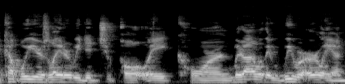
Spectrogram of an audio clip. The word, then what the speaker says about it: Chipotle: we did Chipotle corn we were early on Chipotle nobody could say it including our own staff I'd walk through the office and hear Chipotle chiple I'm like oh my God we can't pronounce our own product uh then when you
